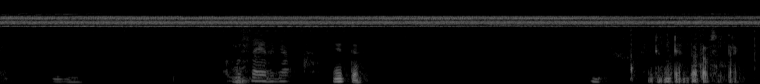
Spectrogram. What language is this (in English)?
Indonesian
